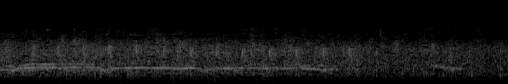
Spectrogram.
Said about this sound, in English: can we just give a round of applause for Colleen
